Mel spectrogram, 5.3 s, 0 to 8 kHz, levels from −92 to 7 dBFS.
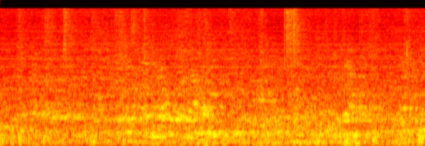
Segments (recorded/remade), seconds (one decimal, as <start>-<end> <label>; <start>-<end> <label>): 0.0-5.3 recorded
